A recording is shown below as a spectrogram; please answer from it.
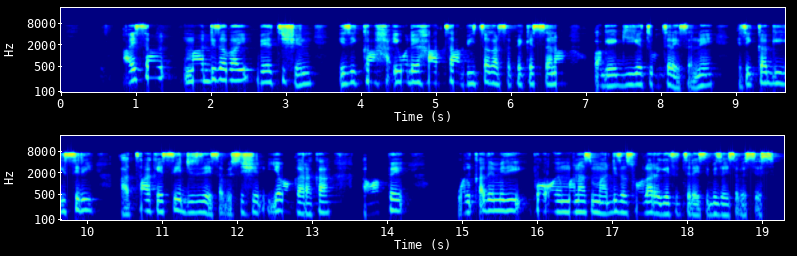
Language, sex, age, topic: Gamo, male, 18-24, government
